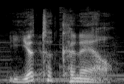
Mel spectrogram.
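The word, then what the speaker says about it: Göta kanal: company and this fascinating Canal system the correct pronunciation is yut Canal the Yuta Canal steamship company in Sweden has a long history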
